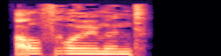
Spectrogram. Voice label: "aufräumend", German; adjectives

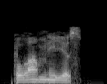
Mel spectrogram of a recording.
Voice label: "calumnious", English; adjectives

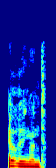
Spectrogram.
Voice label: "erringend", German; adjectives

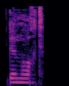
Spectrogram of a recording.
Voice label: "gemocht", German; adjectives

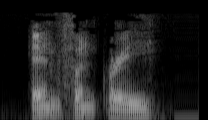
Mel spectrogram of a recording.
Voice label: "infantry", English; nouns

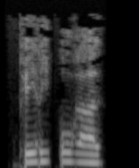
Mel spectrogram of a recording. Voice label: "perioral", German; adjectives

